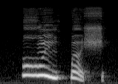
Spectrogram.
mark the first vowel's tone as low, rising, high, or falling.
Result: falling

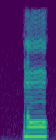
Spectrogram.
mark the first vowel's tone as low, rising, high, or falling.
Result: high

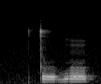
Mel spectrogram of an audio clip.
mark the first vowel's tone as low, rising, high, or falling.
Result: low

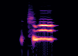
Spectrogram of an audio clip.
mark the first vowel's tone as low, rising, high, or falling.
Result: high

